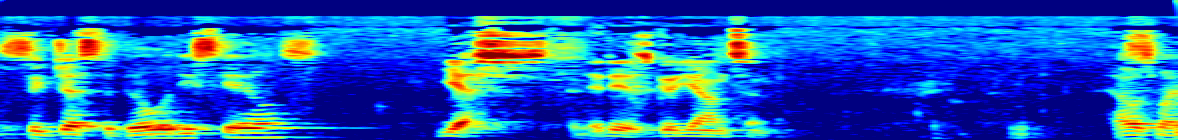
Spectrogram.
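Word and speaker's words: Gudjonsson: 20 please so um GSS is that uh good yansen suggestibility scales yes it is good Jansen how's my pronunciation perfect was it very nice thank you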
